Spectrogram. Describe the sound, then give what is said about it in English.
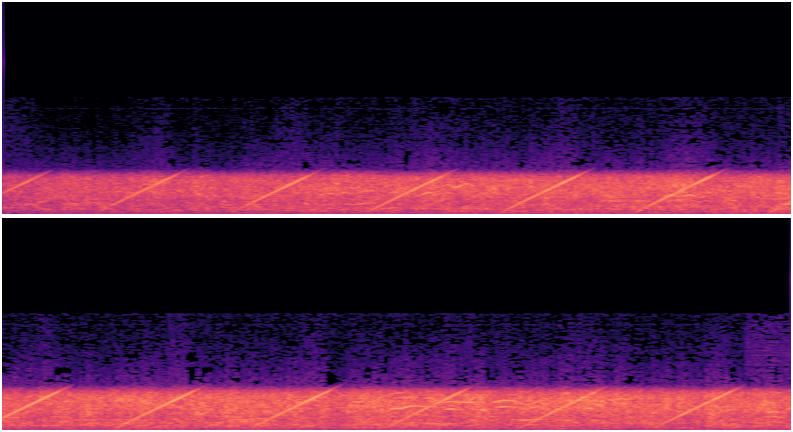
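Test sweep tones from an AM radio station transmitter in Charleston, South Carolina, received through noise: rising sweeps repeat about once a second, many in a row, over a steady bed of static hiss. “Now, listen carefully, and you can hear the sweep tone from WSPO in this recording.”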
